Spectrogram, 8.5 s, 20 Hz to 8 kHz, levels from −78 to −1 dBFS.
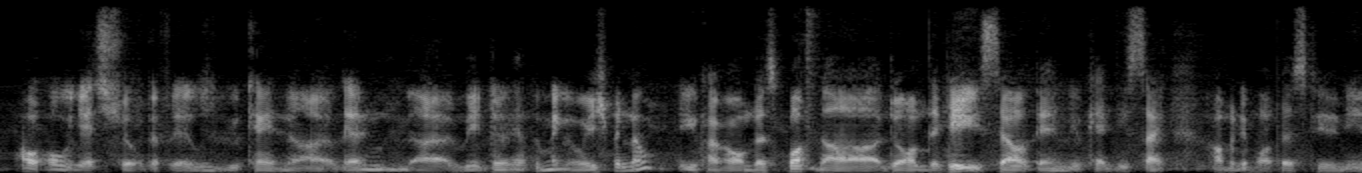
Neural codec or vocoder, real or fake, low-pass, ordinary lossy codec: codec, 16 kHz, 1 kbps, FreqCodec, larger model; fake; none; none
